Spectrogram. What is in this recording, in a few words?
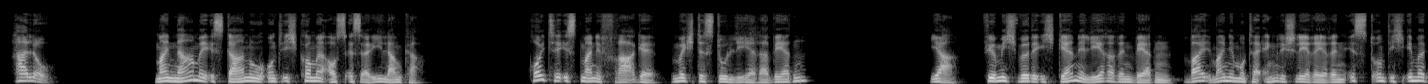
Audiobook Voice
